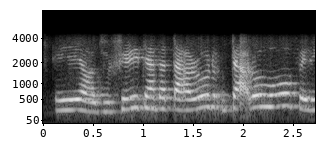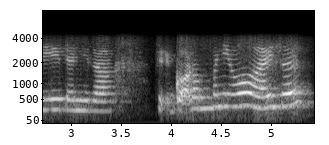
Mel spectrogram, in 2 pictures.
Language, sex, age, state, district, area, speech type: Nepali, female, 18-30, West Bengal, Darjeeling, rural, conversation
